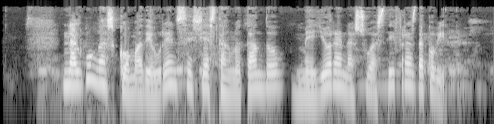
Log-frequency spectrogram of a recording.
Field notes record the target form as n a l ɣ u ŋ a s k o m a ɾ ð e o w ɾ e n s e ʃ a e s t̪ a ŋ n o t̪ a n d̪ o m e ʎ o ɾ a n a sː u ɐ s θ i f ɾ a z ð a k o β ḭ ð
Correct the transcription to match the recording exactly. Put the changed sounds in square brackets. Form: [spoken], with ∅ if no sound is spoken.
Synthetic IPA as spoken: n a l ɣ u ŋ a s k o m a [∅] ð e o w ɾ e n s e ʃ a e s t̪ a ŋ n o t̪ a n d̪ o m e ʎ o ɾ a n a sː u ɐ s θ i f ɾ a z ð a k o β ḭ ð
